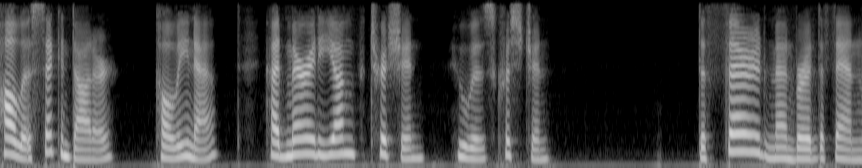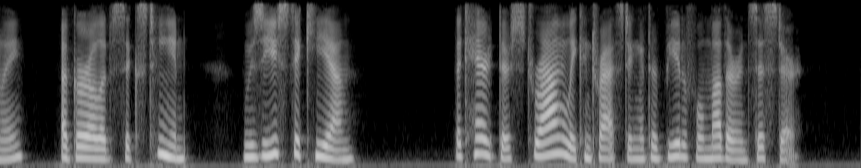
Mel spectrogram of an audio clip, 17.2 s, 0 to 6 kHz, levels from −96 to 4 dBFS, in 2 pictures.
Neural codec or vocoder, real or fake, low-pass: codec, 16 kHz, 0.5 kbps, FunCodec, trained on LibriTTS, 25 frames a second; fake; 5.4 kHz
